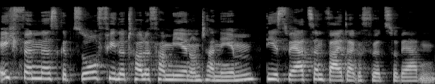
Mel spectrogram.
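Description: In an unremarkable speaking voice, a woman talks fairly quickly at a fairly high pitch with ordinary pitch variation. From Germany, Kassel in northern Hesse. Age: 30s. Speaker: podcast host and family business owner. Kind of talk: scripted podcast introduction.

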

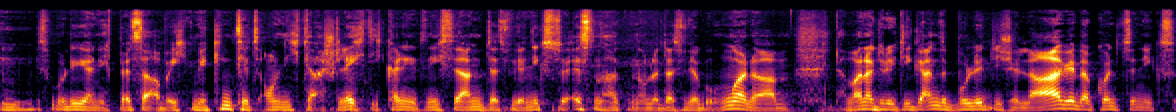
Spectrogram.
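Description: A man with a very deep, low pitch and ordinary pitch variation, very fast, amid noticeable background noise. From Saxony, Upper Lusatia (East Germany). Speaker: bar owner. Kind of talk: casual chat. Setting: in a bar.

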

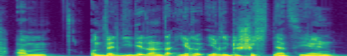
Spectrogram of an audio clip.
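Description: At a moderate pace, a man with a medium pitch speaks with lively intonation and a somewhat breathy sound. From Munich, Bavaria. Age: 30s. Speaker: podcaster. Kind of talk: casual interview chat.

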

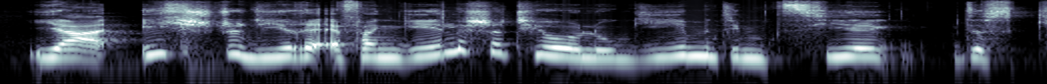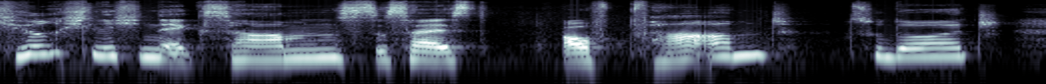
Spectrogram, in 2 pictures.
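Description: The speaker's intonation is lively. The pace is fairly slow. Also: woman, high pitch for a woman, very clean recording, silent background. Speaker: theology student. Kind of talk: casual chat.

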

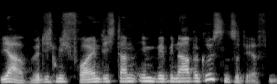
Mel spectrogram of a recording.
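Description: In a normal speaking voice, a man talks at a moderate pace with ordinary pitch variation, the sound dry and close with no echo over a quiet background. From Switzerland, near Bern. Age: 30s. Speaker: online marketer. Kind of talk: casual interview.

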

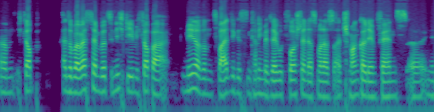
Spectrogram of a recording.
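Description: A man talks at a fairly quick pace. The sound is dry and close, with no echo. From Germany, Düsseldorf. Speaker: football fan, journalist. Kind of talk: casual interview. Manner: hesitant, many filler sounds.

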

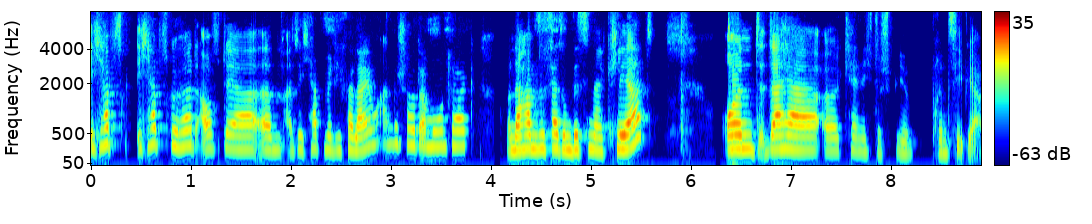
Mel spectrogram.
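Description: A woman with a high pitch and a dark, mellow tone speaks at a fairly quick pace, her intonation lively and her loudness swinging widely. The sound is dry and close, with no echo. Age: 30s. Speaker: board game podcast co-host. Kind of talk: casual chat.

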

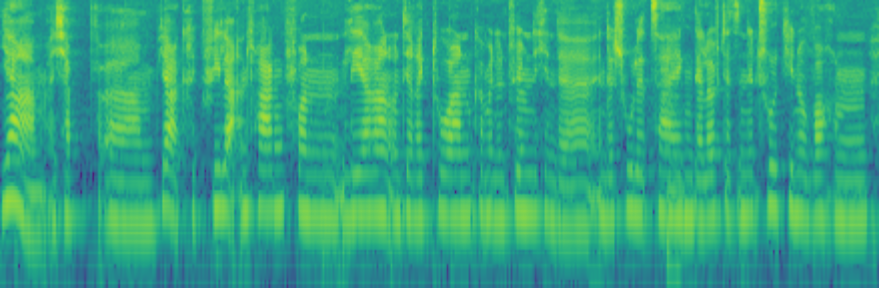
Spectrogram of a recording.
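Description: Over noticeable background noise and audible room echo, a woman talks at a moderate pace with hardly any pauses. Her medium-pitched delivery has a monotone, flat intonation. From Hesse, Germany (Hünfeld near Fulda). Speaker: documentary film director. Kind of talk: interview.

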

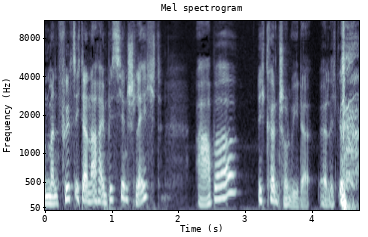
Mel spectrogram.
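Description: A man talks at a moderate pace, broken by long, frequent pauses. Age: 40s. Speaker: podcast co-host. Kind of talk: casual chat.

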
